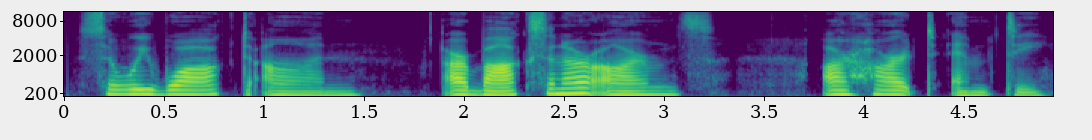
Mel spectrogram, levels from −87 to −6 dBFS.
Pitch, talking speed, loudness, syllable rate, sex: 155 Hz, 145 wpm, -18 LUFS, 3.6 syllables/s, female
